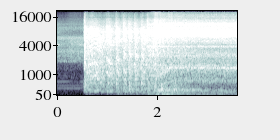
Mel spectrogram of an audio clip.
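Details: 1991 Porsche 944 S2 with LS 6.0 V8 swap, just after cam swap, no water pump or radiator fitted: catches after a few cranking pulses, rough idle with loud steady high-pitched hiss from the idle air control valve; tune needs much work.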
